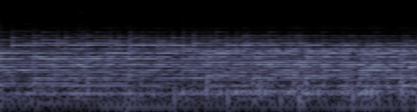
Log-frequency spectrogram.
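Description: Experimental turntable music played from vinyl: an old country steel-guitar record slowed right down so its notes ring like chimes, many held, overlapping tones sounding together in a steady wash.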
